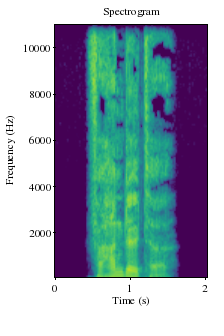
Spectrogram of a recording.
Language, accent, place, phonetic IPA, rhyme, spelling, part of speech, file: German, Germany, Berlin, [fɛɐ̯ˈhandl̩tə], -andl̩tə, verhandelte, adjective / verb, De-verhandelte.ogg
- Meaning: inflection of verhandeln: 1. first/third-person singular preterite 2. first/third-person singular subjunctive II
